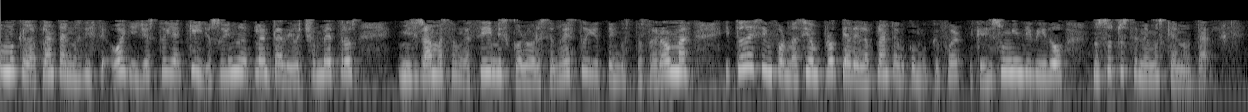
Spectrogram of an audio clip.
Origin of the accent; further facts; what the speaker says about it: Ecuador; con gran orgullo lo digo, como toda ecuatoriana que soy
